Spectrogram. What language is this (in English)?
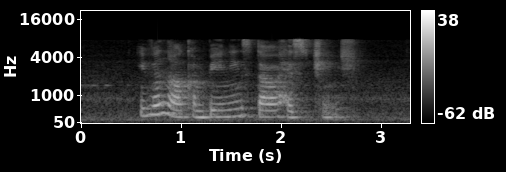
English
